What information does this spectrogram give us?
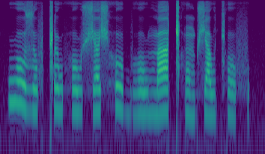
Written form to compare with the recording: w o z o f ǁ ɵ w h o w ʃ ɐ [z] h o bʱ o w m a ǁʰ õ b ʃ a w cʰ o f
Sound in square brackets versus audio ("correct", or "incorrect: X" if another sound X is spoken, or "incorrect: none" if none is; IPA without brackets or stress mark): incorrect: ʃ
